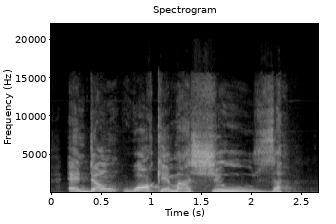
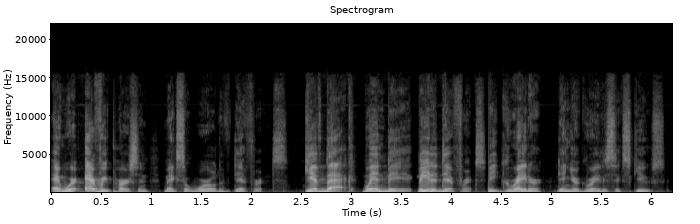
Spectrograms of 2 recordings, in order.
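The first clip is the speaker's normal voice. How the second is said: lower, steady promo read; 8 semitones lower than usual. Acted. Host reads an ad for Project Transition, steady promo voice. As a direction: sell the charity like a sponsor spot.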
